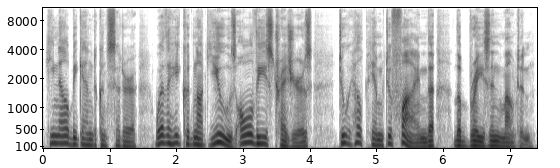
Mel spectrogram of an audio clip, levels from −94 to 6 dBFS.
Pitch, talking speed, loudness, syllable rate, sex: 130 Hz, 170 wpm, -18 LUFS, 4.8 syllables/s, male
